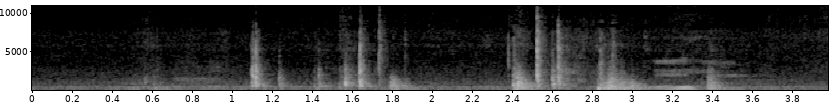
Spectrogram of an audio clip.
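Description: A wooden beehive lid knocks as it is lifted and set down.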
